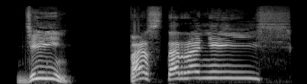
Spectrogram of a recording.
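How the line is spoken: Shouting. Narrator (Russian): крикнул он

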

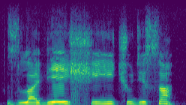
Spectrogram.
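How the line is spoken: Plain. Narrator (Russian): сказал Зеленый

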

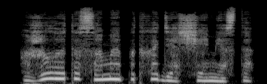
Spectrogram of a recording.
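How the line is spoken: Muttered. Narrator (Russian): пробормотала Василиса

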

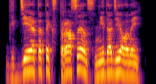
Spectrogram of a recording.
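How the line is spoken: Furious yell. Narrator (Russian): Конан в бешенстве заорал

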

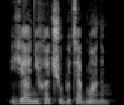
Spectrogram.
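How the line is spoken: Mutter. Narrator (Russian): пробормотал Атрей

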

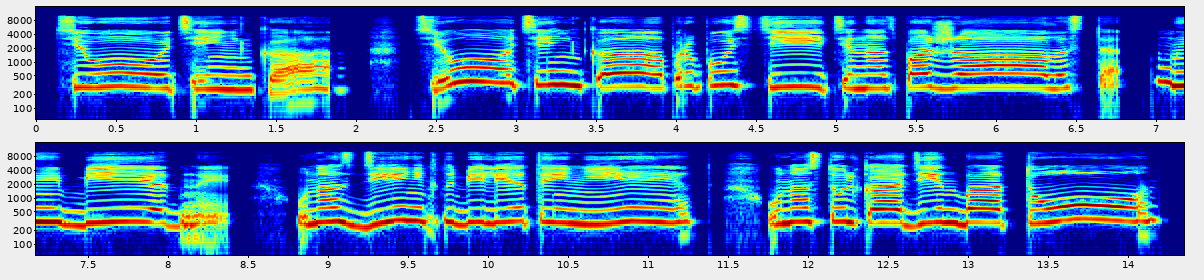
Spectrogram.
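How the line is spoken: Loud plaintive whimpering. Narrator (Russian): Манечка очень громко и жалобно захныкала

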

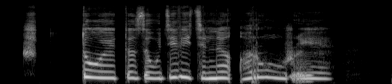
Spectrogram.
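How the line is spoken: Exclamation. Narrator (Russian): воскликнул Чижик

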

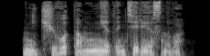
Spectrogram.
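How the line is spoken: Grumbled. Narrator (Russian): пробурчал Фэш

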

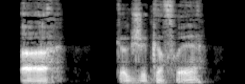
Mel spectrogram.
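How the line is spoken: Dejected question. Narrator (Russian): уныло спросил крот, догадываясь, что кафе уже никак

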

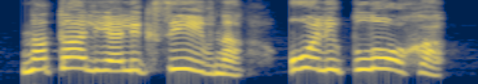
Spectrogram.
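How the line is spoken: Loud startling yell. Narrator (Russian): заорала Ира так, что я вздрогнула

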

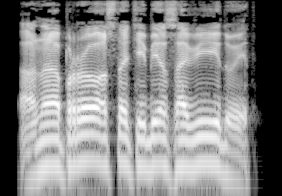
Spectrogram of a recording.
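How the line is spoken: Booming drone. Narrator (Russian): прогудел голос оператора Прохора

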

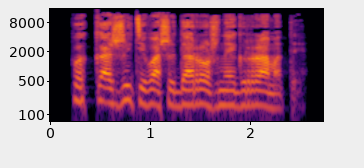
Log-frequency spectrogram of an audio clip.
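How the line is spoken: Harsh croaking voice. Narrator (Russian): каркнул ушастый неприятным голосом

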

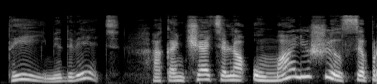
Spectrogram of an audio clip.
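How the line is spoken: Hissed. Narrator (Russian): прошипел он

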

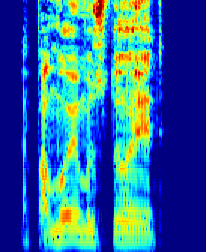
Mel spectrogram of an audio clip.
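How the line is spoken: Grumbled. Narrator (Russian): проворчал Грюм

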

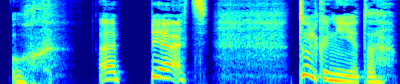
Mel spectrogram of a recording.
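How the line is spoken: Groaning with pinched noses. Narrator (Russian): простонали Икинг с рыбьеногом, зажав носы

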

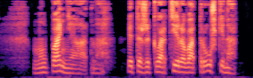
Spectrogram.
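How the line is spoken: Grumbling. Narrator (Russian): проворчал Матвей

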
